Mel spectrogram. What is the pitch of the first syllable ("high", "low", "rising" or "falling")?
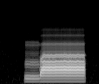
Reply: high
